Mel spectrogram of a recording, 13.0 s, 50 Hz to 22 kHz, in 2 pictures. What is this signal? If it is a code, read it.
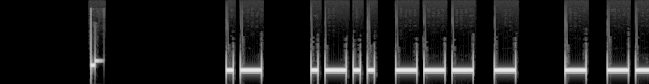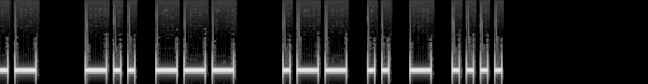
Morse code, heard as a keyed tone, about 17 wpm, 700 Hz. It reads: A LOT TO DO WITH
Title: Sets of 5 Words 17wpm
